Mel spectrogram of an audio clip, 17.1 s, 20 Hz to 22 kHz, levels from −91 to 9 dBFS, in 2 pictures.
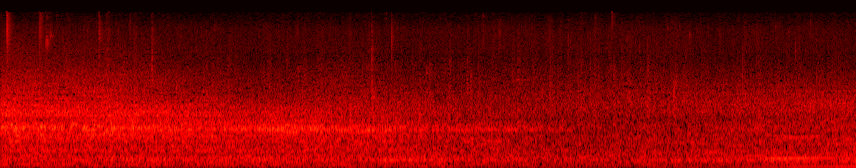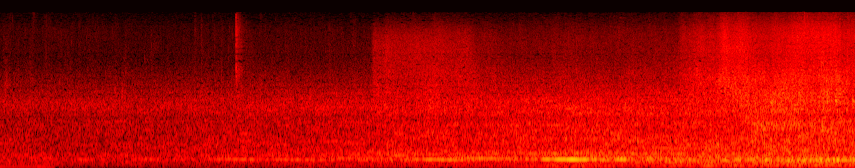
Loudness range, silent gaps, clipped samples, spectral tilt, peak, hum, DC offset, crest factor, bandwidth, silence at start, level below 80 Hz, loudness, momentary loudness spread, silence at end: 16 LU; none; under 0.1%; -3 dB/octave; -18 dBFS; none; under 0.1%; 22 dB; 16.5 kHz; 0 s; -66 dBFS; -39 LUFS; 19 LU; 0 s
